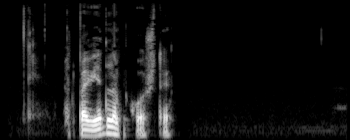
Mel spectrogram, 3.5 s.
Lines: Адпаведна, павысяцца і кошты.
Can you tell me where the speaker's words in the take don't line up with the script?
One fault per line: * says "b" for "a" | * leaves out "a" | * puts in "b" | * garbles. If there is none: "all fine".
* leaves out "павысяцца"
